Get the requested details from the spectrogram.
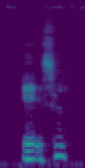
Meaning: ass, donkey, Equus asinus
- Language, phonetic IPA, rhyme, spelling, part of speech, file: Danish, [ˈɛˀsəl], -ɛˀsəl, æsel, noun, Da-æsel.ogg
